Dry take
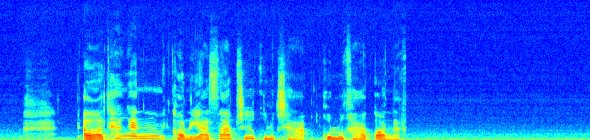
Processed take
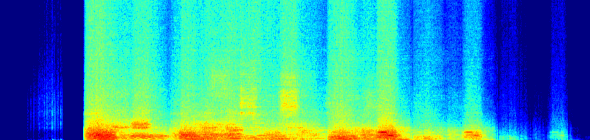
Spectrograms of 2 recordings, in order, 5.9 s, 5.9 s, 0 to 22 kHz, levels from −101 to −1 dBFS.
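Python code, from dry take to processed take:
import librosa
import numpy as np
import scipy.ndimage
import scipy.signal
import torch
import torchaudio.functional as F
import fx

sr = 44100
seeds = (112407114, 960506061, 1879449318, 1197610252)

p1 = fx.cycle_switch(x, sr, every=2, mode='muted')
p2 = fx.rev_gated(p1, sr, seeds[0], gate_ms=160, shape='flat', drr_db=-7.5)
p3 = np.sign(p2) * np.maximum(np.abs(p2) - 10.0 ** (-37.0 / 20.0), 0.0)
p4 = fx.low_shelf(p3, sr, hz=470.0, db=3.5)
p5 = fx.doubler(p4, sr, ms=14.0, db=-8.5)
p6 = p5 + fx.echo_feedback(p5, sr, ms=856, feedback_pct=25, wet_db=-9, dry=0)
p7 = fx.leveller(p6, sr, passes=3)
p8 = fx.dynamic_eq(p7, sr, hz=1300.0, q=1.2, threshold_db=-30.0, ratio=4.0, max_db=5)
p9 = fx.band_widen(p8, sr, depth_pct=100)
y = F.gain(torch.from_numpy(p9), -10.0).numpy()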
